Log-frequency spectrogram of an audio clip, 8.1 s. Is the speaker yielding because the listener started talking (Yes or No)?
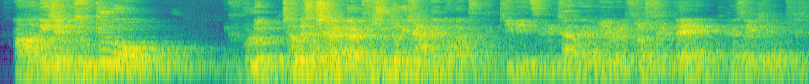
No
